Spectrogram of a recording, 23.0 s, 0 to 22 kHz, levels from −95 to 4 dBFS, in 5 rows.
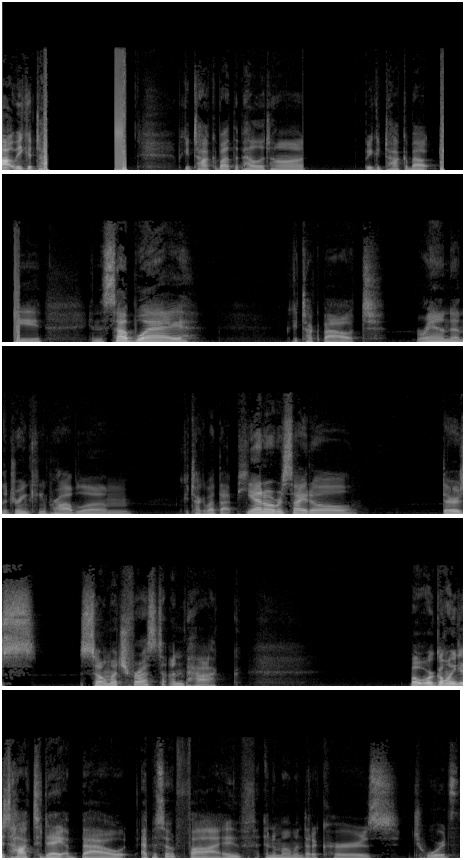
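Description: The speech is broken by a cable pulled and plugged in twice. After "we could" at 0.42 s a pop drops the signal for about 0.77 s, and an 82 ms burst of 60 Hz mains buzz comes before the second pop at 1.24 s. After "could talk about" at 4.39 s the gap lasts 0.35 s, with 30 ms of 50 Hz buzz before the sound returns at 4.78 s. A spectrogram shows vertical pop lines around near-empty stretches, with harmonic stripes at the mains frequency just before each return. At 3.01 s a CD skip mutes the sound for a few milliseconds, so the playback resumes from a different point on the disc. A waveform shows a tiny notch and a click with a discontinuity across it. From 12.70 to 13.22 s the sound turns rigid and metallic, locked to a 200 Hz buzz, with roughly half the material replaced by repeats. This is likely robotic sound from repeated short buffers, about 5 ms long. A spectrogram shows evenly spaced harmonics of 200 Hz that stay fixed across that stretch.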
